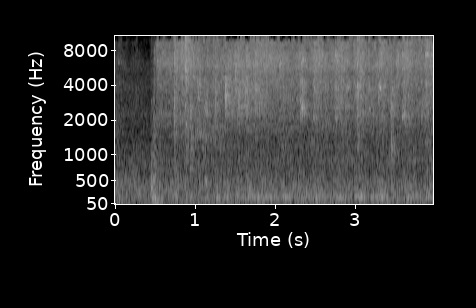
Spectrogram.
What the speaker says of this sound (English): I'm going to just give my hands another rinse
